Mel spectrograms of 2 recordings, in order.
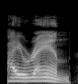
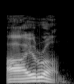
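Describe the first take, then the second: First: It is said the common American way. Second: It is said as a blend of both. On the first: This is the pronunciation the country's people dislike. "we are very upset when everybody says Iran" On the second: This is a compromise between the two sides. "we are going to call you a compromise"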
